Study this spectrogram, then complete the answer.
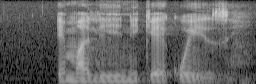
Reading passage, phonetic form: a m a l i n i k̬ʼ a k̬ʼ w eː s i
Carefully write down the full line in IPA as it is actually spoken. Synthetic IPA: ɛ m a l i n i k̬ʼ ɛ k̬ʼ w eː z i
